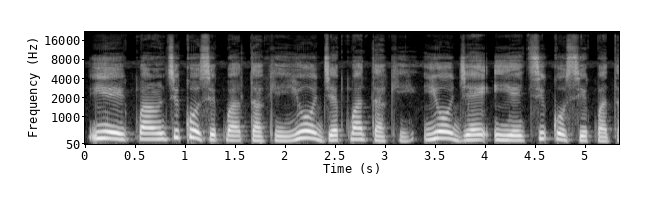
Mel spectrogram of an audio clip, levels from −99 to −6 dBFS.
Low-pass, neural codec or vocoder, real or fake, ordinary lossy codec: 19.8 kHz; none; real; none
